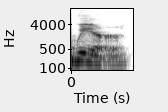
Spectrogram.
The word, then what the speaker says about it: Weir: Dawn Weir, like Bob Weir with the Grateful Dead, okay. – The Weir fishing duck.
